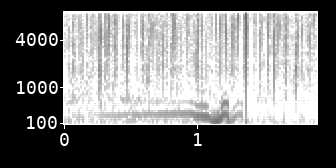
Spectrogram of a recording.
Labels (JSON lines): {"label": "biophony, cascading saw", "recorder": "SoundTrap 600 or HydroMoth"}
